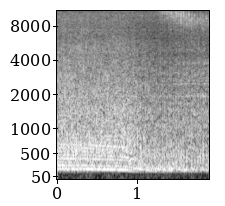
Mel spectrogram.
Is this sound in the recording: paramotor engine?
yes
